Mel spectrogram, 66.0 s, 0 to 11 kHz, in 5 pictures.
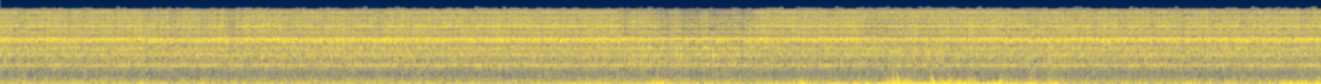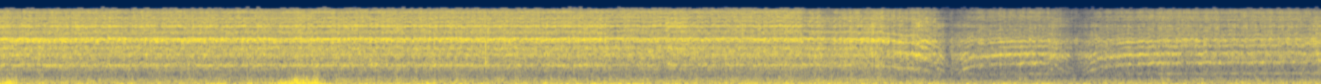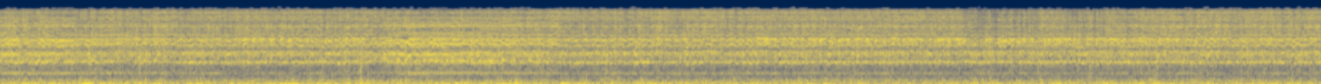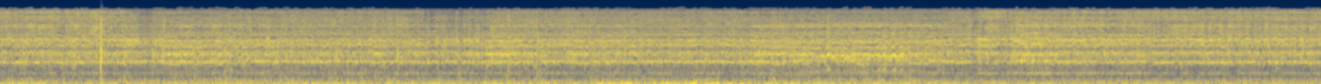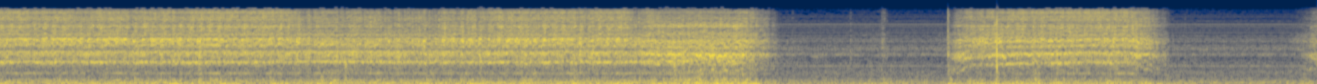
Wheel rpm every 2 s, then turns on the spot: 200, 200, 200, 200, 200, 200, 200, 200, 200, 200, 190, 90, 100, 110, 120, 110, 110, 120, 110, 120, 110, 110, 110, 110, 110, 110, 120, 120, 120, 110, 20, 70, 30.
none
